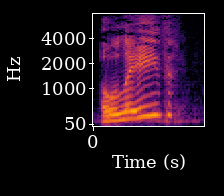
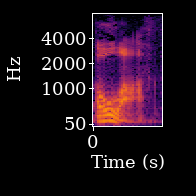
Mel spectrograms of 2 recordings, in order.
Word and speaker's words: Olathe: O-L-A-T-H-E. How would you pronounce that? – Olathe? – I thought it was Olaf. – Olaf? – But it was Olathe.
